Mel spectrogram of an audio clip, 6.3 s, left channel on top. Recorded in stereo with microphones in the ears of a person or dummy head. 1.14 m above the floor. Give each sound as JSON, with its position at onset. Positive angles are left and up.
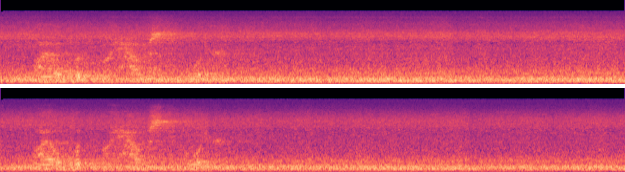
{"t": 0.3, "sound": "a man speaking", "side_deg": -10, "distance_m": 1.4}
